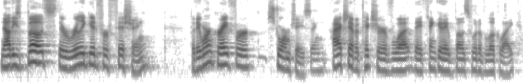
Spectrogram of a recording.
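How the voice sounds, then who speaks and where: A man speaking as a camp speaker, telling a story in a casual, slangy way that swings between loud bursts and hushed moments. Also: mid-range voice, a little fast. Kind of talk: youth camp talk.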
